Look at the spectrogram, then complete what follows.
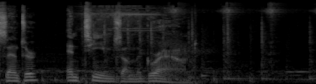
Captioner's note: voiceover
